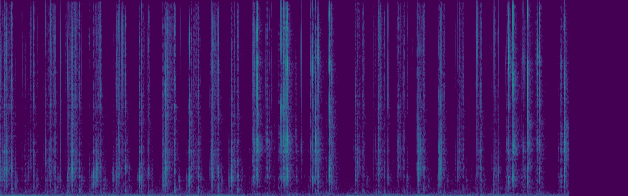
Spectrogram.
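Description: Pet rat chewing a small piece of food held in its paws: rapid, irregular crunching clicks that cut off sharply near the end.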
